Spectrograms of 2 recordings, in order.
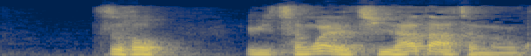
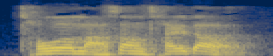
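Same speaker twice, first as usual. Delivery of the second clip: plain reading voice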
